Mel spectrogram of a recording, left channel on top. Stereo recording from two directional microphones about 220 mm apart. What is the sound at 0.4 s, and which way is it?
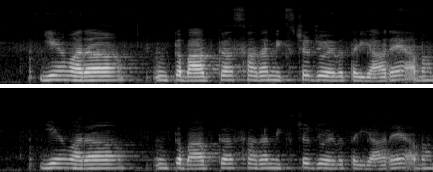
Speech, 40° left (ahead or behind).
